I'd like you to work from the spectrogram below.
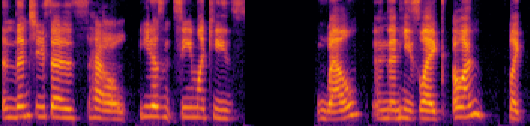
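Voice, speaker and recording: A woman's voice: mid-range voice, fairly even intonation, slow pace, a bit bright, dry recording. A young woman co-hosting a casual podcast, retelling scenes and acting out the characters' lines with laughter. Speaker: podcast co-host. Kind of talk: casual anime recap chat.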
